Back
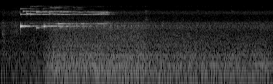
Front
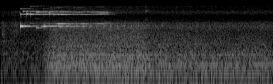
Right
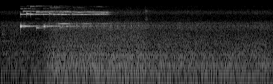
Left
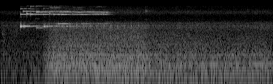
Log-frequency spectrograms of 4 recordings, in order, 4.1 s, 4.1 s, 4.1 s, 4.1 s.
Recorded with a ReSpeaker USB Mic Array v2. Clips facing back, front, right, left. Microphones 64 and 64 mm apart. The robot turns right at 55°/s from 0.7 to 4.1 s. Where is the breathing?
No breathing in this recording.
